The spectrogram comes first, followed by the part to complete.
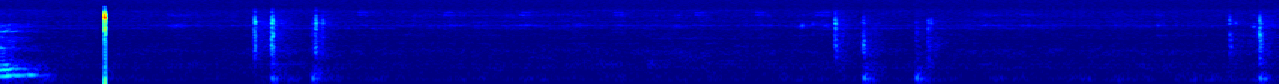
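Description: Computer mouse clicks: one sharp, loud click about a third of a second in, then two quick runs of about three softer clicks around one and three seconds in.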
